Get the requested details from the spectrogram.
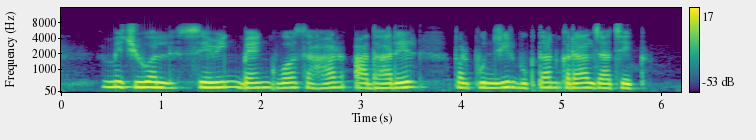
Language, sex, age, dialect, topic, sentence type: Magahi, female, 36-40, Northeastern/Surjapuri, banking, statement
